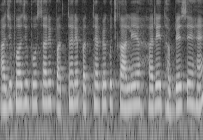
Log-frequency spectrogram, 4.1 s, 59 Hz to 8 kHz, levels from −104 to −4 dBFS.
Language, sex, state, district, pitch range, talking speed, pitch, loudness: Hindi, female, Uttar Pradesh, Jalaun, 190-210 Hz, 190 wpm, 205 Hz, -31 LUFS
